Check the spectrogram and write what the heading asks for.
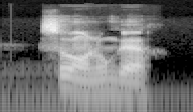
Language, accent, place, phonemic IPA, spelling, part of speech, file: French, France, Lyon, /so ɑ̃ lɔ̃.ɡœʁ/, saut en longueur, noun, LL-Q150 (fra)-saut en longueur.wav
- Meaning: long jump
